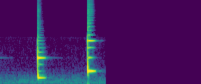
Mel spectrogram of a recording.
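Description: Workout interval timer counting down the end of a set: two short identical electronic beeps a second apart, then a final beep of a different pitch about a second later marking time up.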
